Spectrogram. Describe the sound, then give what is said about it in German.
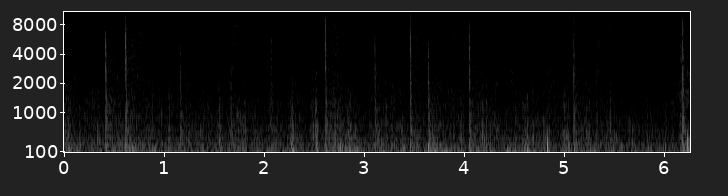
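Handwriting during a lecture, faint scratchy strokes with many short, irregular scrapes and taps in a continuous run, no talk. “Lassen Sie mich mal hier in Klammern dabei schreiben, approximativ.”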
